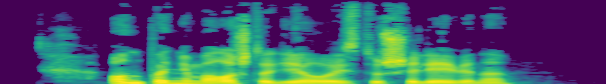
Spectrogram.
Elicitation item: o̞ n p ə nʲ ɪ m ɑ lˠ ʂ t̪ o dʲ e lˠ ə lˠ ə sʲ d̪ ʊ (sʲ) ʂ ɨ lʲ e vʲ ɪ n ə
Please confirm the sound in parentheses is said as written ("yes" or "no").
no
